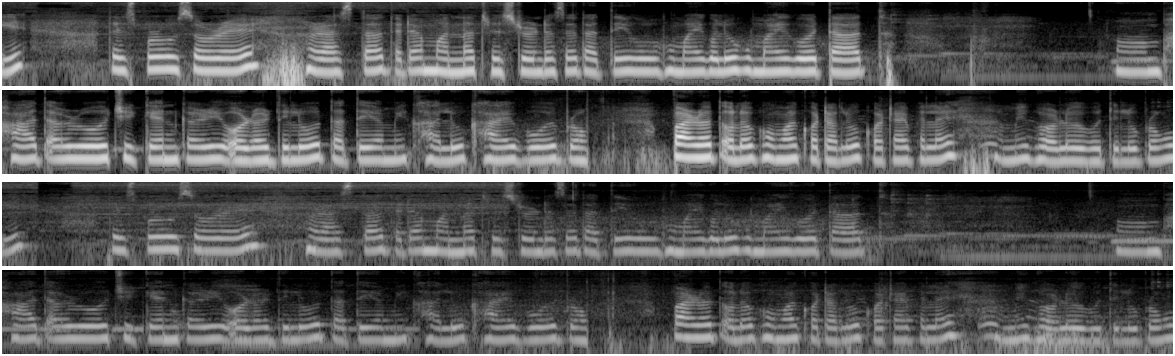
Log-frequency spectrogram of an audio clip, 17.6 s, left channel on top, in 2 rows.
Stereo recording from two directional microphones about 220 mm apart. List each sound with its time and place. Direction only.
0.8 s speech: 40° left (ahead or behind)
8.4 s speech: 35° left (ahead or behind)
